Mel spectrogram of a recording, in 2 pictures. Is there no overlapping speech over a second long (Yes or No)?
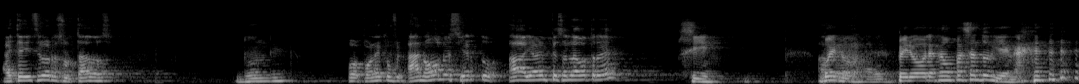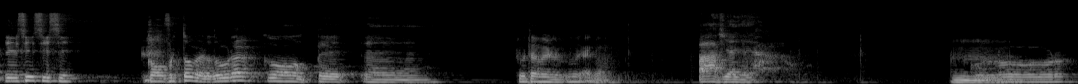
Yes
